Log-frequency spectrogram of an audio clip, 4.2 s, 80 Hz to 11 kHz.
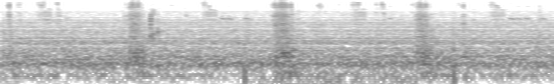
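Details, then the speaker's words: Packard Bell Legend 204CD 486 PC, dual-speed CD-ROM drive clunking about once a second with faint whirring as it retries a fast-burned recorded CD (Myst) it cannot read; suspected slow drive, not confirmed. "You hear it clunking away in that drive. I may consider putting a faster drive in there at some point, so stuff like this doesn't happen again."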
